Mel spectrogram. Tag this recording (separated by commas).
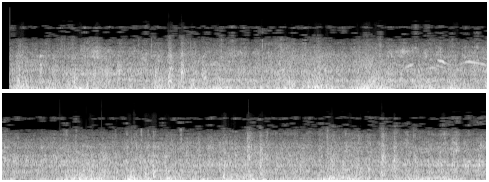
train horning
